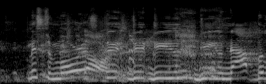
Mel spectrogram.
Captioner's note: audience laughing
